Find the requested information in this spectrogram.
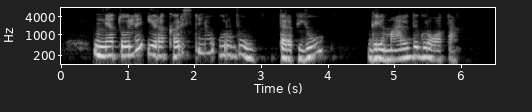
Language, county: Lithuanian, Tauragė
